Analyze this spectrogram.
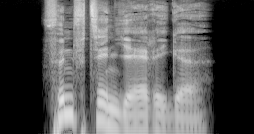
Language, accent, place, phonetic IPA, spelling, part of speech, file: German, Germany, Berlin, [ˈfʏnft͡seːnˌjɛːʁɪɡə], fünfzehnjährige, adjective, De-fünfzehnjährige.ogg
- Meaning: inflection of fünfzehnjährig: 1. strong/mixed nominative/accusative feminine singular 2. strong nominative/accusative plural 3. weak nominative all-gender singular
